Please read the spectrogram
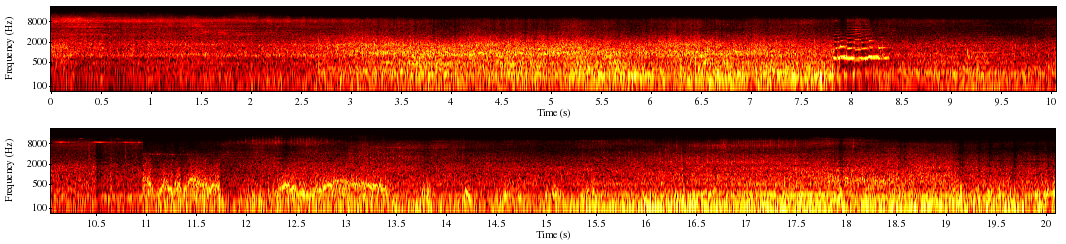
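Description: A bunch of road-racing bicycles rushing past, tyres and freewheels hissing. About eight seconds in there is a short car horn toot, and then race team cars drive past, engines and tyres running.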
